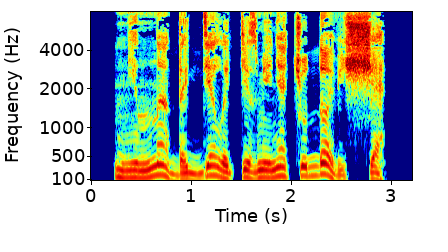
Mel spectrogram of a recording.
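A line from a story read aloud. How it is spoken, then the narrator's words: Hissed. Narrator (Russian): прошипел Ричард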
